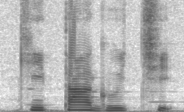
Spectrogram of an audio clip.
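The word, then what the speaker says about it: 北口: Dan sama kayak tadi, kita tempel sama kandi guchi. Kita guchi. Pintu utara.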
